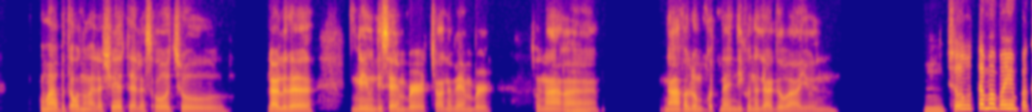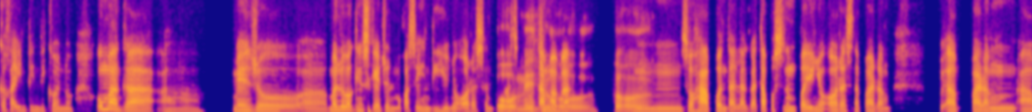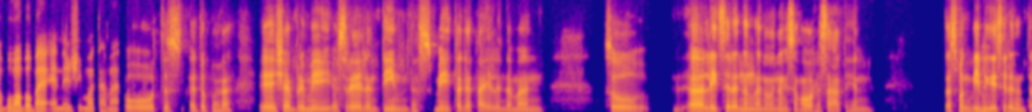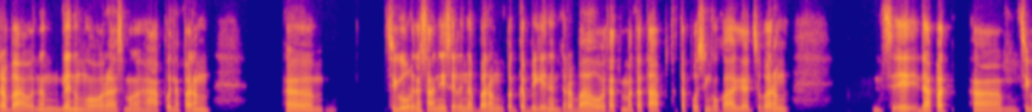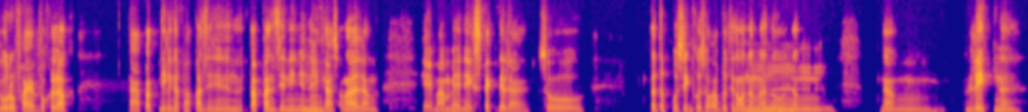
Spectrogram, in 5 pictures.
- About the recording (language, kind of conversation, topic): Filipino, advice, Paano ko mapapanatili ang pokus sa kasalukuyan kong proyekto?
- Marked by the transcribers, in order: tapping; other background noise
